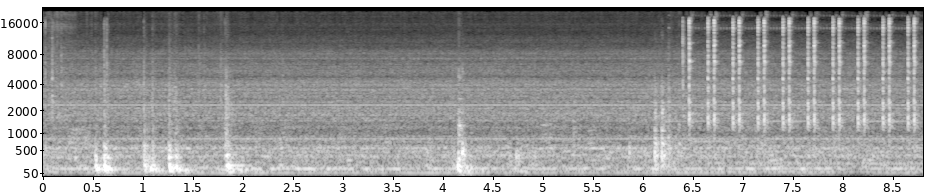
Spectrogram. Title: Ford 6.0 no start audible injector clicks an no start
